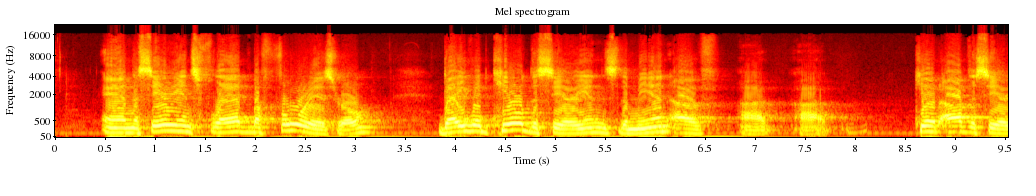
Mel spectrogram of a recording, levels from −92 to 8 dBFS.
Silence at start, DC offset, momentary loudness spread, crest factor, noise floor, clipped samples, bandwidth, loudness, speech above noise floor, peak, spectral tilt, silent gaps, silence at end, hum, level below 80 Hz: 0.45 s; under 0.1%; 11 LU; 6 dB; -35 dBFS; 0.3%; 17.5 kHz; -6 LUFS; 29 dB; 0 dBFS; -4.5 dB/octave; none; 0 s; none; -36 dBFS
